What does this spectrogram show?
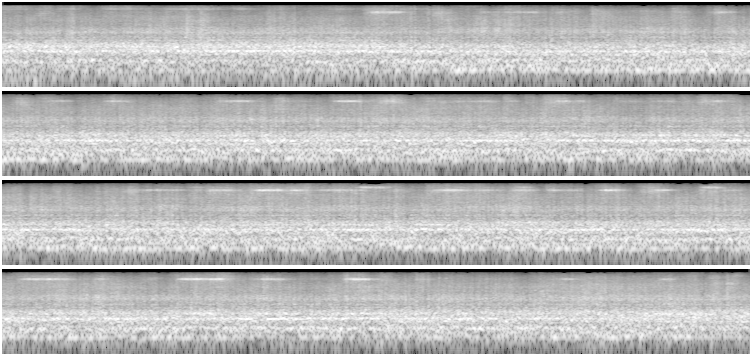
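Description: Kobe Electric Railway train heard from inside the car, running steadily as it climbs a steep mountain grade: the hum of the traction motors and the rumble of wheels on rail. Faint high wheel squeals come and go from about four seconds in.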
